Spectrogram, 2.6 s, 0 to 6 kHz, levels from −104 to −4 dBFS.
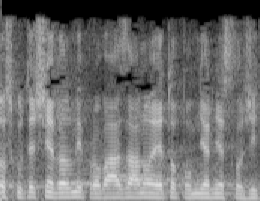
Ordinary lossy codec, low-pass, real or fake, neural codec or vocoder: MP3, 32 kbps; 5.4 kHz; real; none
